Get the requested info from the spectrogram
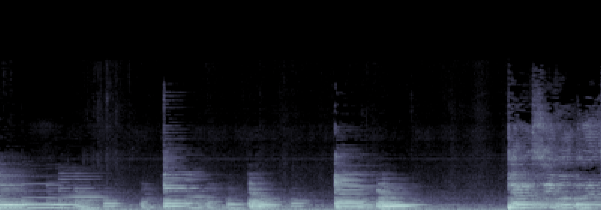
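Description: Solo piano part played on a stage keyboard: chords struck roughly once a second, each ringing out and fading, over low bass notes.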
